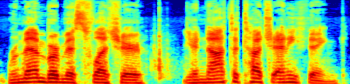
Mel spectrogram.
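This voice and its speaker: A man's voice: mid-range voice, fairly quick, fairly bright tone, slight background noise, lightly acted. A man playing a stern, bossy police inspector in old-time radio mystery style, giving clipped commands. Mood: commanding.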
